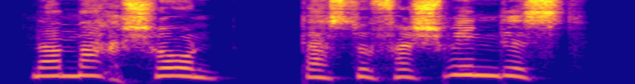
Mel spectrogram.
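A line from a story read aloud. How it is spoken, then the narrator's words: Woman calling out. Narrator (German): rief die Frau der Wolke zu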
